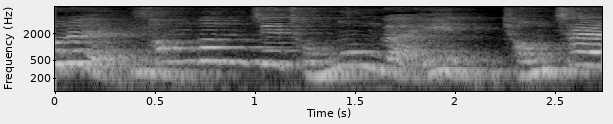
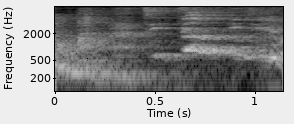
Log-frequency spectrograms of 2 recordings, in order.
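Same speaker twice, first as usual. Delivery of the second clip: squealing high giggle; a kid laughing at something funny; high-pitched laughing kid voice; laughing child; 5 dB louder than usual. Retold or imitated. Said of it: "웃으면서 얘기해요".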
